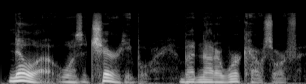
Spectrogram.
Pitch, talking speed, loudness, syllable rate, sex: 110 Hz, 195 wpm, -19 LUFS, 6.0 syllables/s, male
